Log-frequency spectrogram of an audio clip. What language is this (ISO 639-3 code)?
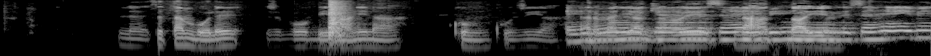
kur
